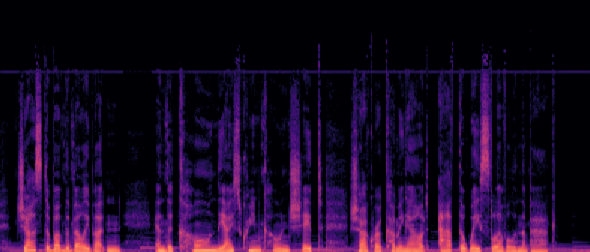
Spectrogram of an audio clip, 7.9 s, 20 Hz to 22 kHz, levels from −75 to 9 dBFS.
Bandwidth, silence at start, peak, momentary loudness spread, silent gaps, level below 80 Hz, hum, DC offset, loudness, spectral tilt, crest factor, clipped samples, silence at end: 16.5 kHz; 0.25 s; 0 dBFS; 8 LU; none; -64 dBFS; none; under 0.1%; -17 LUFS; -6.5 dB/octave; 16 dB; under 0.1%; 0 s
